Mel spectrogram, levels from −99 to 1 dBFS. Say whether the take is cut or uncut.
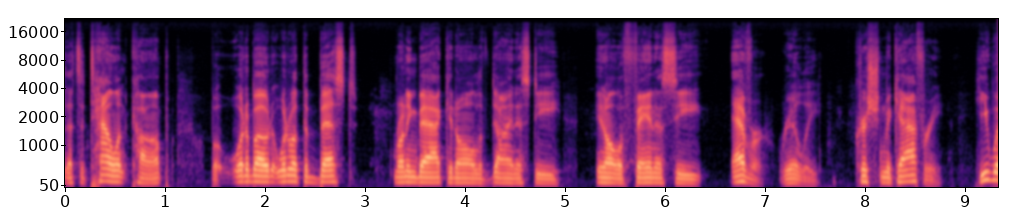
uncut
